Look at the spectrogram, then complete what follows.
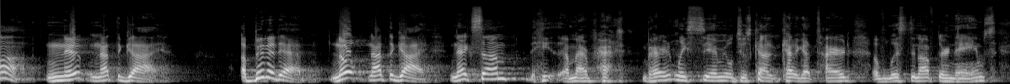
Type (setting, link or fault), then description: setting, large echoing room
